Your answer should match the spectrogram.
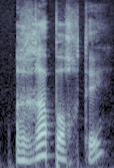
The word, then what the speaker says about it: rapporter: You can also use this rap, rapporter, rapporter. So same thing here, you don't pronounce the double p.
